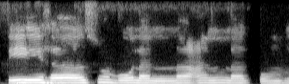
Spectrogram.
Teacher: Lam tas itu tidak tidak ditahan ya. Masuk tanpa dengung aja ya, idgham bilawunnah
